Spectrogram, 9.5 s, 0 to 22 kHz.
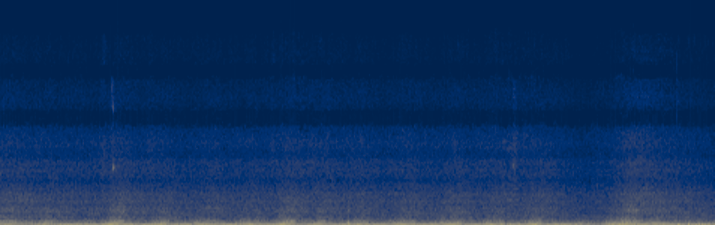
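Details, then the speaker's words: FR-S during scanner alternator test, in park with headlights on, revved to about 2,000–3,500 rpm: smooth rise and fall through a few steady revs, no knocks or whines; alternator and battery passed, engine healthy. "It has gas from about 2,000 to 2,500 and 3,500."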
